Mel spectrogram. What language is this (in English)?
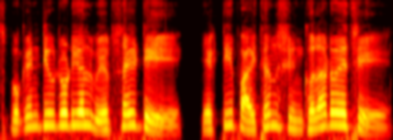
Bangla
